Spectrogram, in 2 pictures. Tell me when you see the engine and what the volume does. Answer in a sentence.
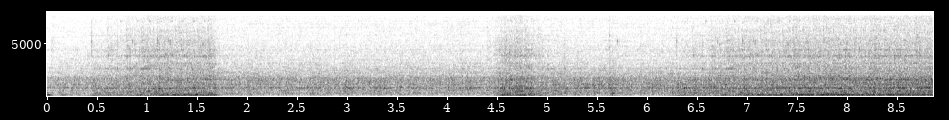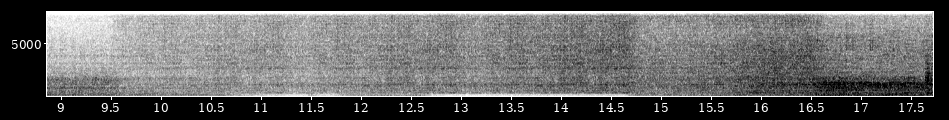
You can hear the engine briefly from 0.2 to 1.8 s; and from 4.5 to 12.7 s, getting louder then quieter.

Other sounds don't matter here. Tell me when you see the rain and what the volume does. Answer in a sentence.
You can hear the rain from 0.0 to 17.6 s, getting louder.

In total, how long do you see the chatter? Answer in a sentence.
The chatter can't be heard in this clip.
